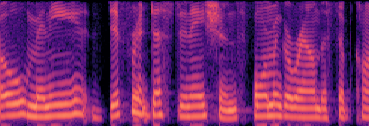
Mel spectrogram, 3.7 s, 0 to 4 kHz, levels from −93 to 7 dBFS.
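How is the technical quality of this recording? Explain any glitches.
No glitches show up in the recording; the speech comes through a call path whose band stops at about 4 kHz, which fits a narrowband codec such as G.711 mu-law at 64 kbps.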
